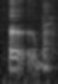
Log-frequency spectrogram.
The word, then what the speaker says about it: herb: hear herb but in in North American English accent we usually say herb our ghost one more time honest herb our ghost the next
